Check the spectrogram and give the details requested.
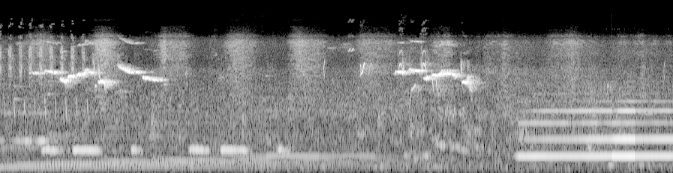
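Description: Birds chirping and calling in short high notes, loudest about a second in and again around six seconds in, over soft background music of long held notes that settle into a steady chord near the end.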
